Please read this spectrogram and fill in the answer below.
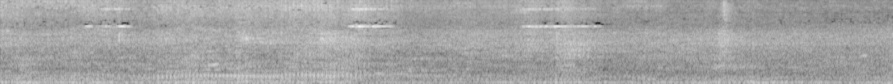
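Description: Close-range street traffic: motorcycle and auto-rickshaw engines running in a steady low rumble.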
